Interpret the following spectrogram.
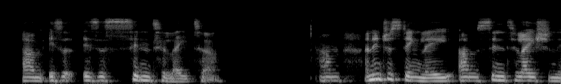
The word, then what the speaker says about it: scintillator: The crystal is what's called a scintillator. It's spelled s c i n t i l l a t o r.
